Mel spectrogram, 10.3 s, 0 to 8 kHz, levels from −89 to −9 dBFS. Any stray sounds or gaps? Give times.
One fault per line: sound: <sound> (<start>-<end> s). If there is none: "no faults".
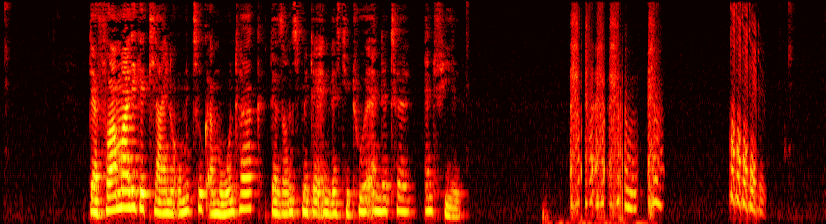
sound: cough (6.8-8.3 s)
sound: chirp (9.1-9.6 s)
